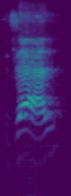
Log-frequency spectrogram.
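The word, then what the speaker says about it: ذال: Zal, you say it when hanging out your tongue between your teeth, so it becomes Zal.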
